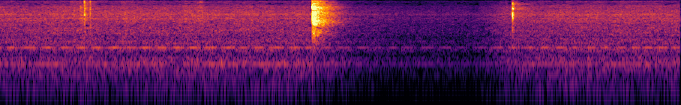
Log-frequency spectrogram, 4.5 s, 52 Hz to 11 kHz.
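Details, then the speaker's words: Fieldpiece VP85 vacuum pump with a disconnected harness reconnected to the board, power applied and fill-zone LEDs lit: a couple of sharp clicks over a quiet hum, but the motor never starts after 5 minutes; cause unconfirmed. "You can hear it click, you can hear it trying to do something, but we've waited over 5 minutes, nothing happens."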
